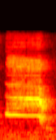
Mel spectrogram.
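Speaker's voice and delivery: high, very loud held shriek; sudden piercing yell as the car; car's alarmed cry. Acted. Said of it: "when the car goes".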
